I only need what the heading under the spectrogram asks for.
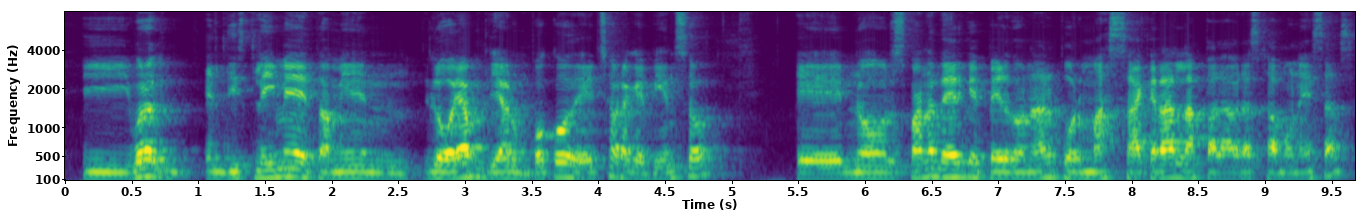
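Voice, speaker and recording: Speaking at a fairly slow pace, a man keeps a medium pitch and a monotone, flat intonation. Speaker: podcast co-host. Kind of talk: casual chat.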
